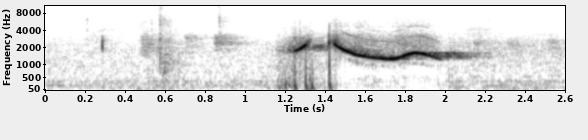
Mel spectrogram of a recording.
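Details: Pet talking parrot chirping: a few faint clicks, then one clear whistle that rises sharply, falls and wavers before fading.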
